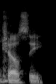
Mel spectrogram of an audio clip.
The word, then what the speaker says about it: Chelsea: We got Chelsea, also not pronounced Chelsea, even though there's an A at the end. I don't know if everybody knew that, but it's just Chelsea.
